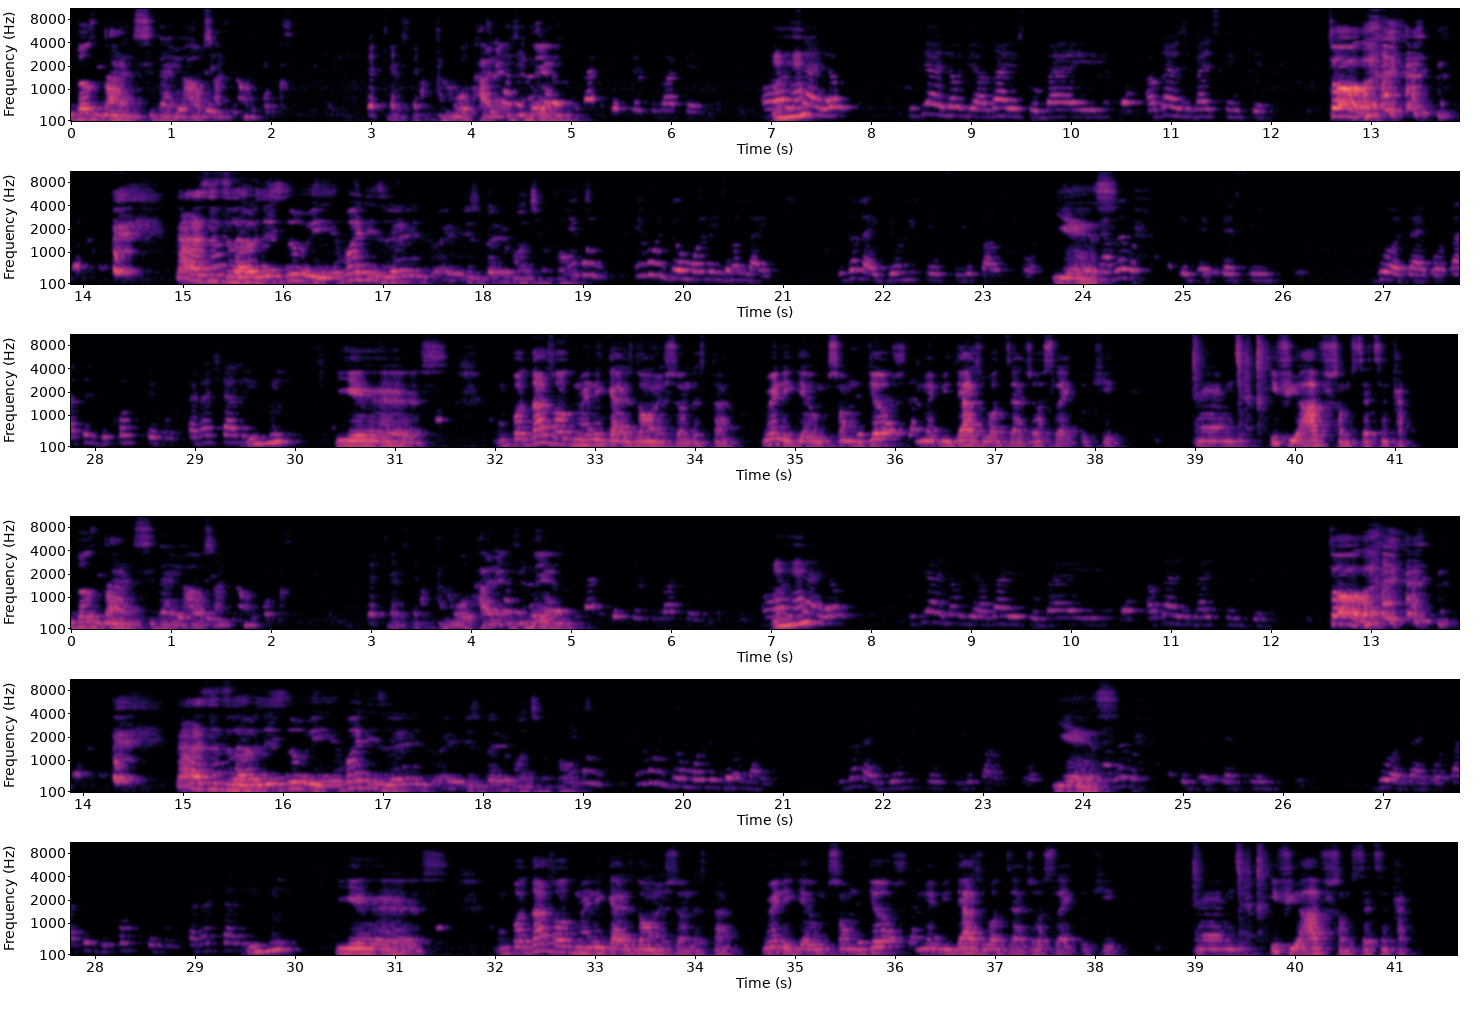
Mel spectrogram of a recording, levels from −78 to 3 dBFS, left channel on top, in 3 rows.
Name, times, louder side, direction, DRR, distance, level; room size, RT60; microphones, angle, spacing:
voice 1, 0.0-2.0 3.7-4.9 7.0-7.6 10.5-10.6 12.6-13.8 14.3-19.0 23.7-24.3 29.5-30.0 30.4-38.2 39.0-41.1, left 2 dB, 25° left, 0.5 m, -31 dB
voice 2, 1.1-1.5 2.1-2.2 3.0-3.5 4.2-4.8 5.1-6.3 6.9-7.8 8.4-10.4 10.8-12.0 13.0-13.1 13.9-14.3 15.3-15.6 18.3-18.4 18.8-19.2 19.5-20.9 21.6-23.6 24.1-24.6 25.0-26.2 26.9-29.6 35.9-36.4, left 7 dB, 85° left, 0.3 m, -41 dB
5.3 x 2.4 x 3.0 m
head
